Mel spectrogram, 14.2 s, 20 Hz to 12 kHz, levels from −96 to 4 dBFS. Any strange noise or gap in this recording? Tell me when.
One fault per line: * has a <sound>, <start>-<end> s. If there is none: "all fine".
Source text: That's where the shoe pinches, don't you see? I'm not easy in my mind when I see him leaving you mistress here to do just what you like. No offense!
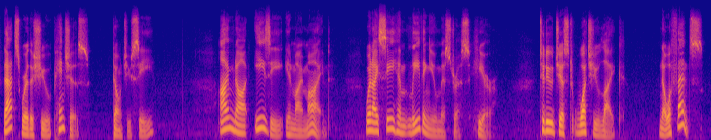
all fine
